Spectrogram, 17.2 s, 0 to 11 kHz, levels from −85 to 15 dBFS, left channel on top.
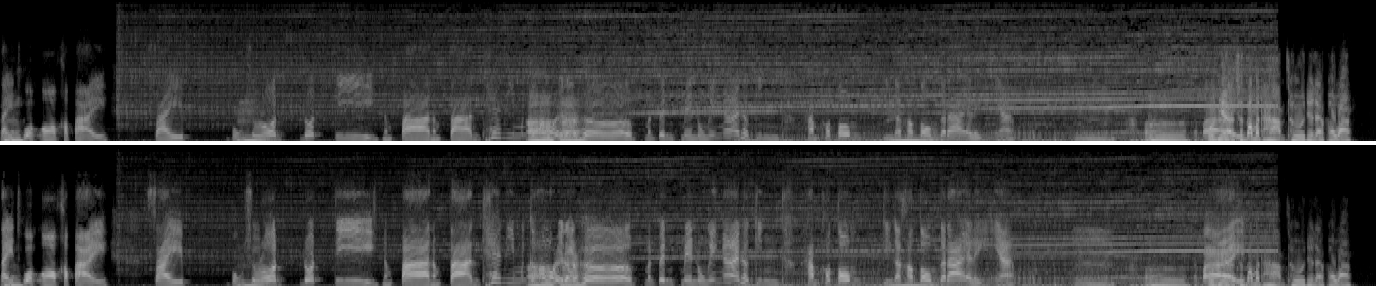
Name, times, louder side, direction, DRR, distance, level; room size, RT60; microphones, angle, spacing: voice 1, 0.0-1.3 1.9-2.3 2.9-10.8 11.0-12.7 13.4-14.0 15.0-15.6, right 5 dB, 55° right, 1.7 m, -28 dB
sound 1, 1.4-16.0, left 4 dB, 20° left, 3.8 m, -42 dB
voice 2, 2.9-3.5 6.6-7.3 11.0-11.8 14.1-16.9, left 3 dB, 55° left, 0.8 m, -28 dB
sound 2, 8.6-16.5, equal, 30° right, 5.1 m, -42 dB
open air
head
